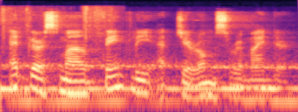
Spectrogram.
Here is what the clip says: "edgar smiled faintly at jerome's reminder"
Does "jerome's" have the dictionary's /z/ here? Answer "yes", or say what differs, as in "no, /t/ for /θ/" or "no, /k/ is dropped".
no, /s/ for /z/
